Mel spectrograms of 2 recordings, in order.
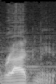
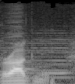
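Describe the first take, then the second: First: The name is said with an English accent. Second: The name is said with a Nordic accent. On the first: The speaker calls it wrong. "the Nords aren't going to call her" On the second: The speaker calls it right. "They're going to call her"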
